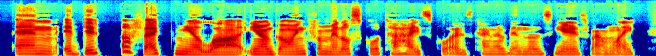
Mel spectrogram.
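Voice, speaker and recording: A woman with a Spanish accent, fairly low pitch, vocal fry, a bright, sharp tone and monotone, flat intonation, in a dry, close recording with no echo and a quiet background. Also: moderate pace. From California, US. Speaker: interviewee sharing family immigration story. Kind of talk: interview testimony. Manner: casual, hesitant with fillers.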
